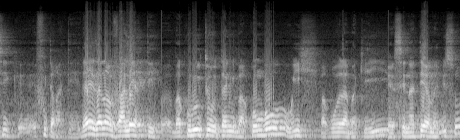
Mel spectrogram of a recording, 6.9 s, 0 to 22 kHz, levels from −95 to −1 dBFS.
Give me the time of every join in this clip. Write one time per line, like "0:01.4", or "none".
0:02.5
0:05.8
